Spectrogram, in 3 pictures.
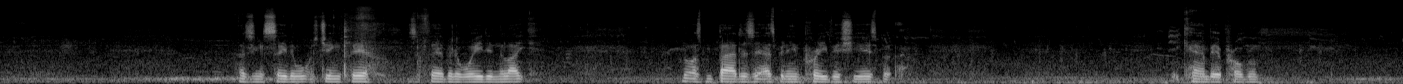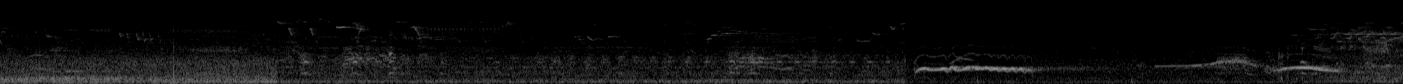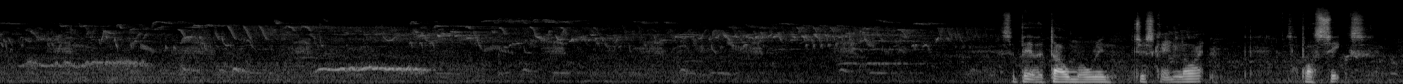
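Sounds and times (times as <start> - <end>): songbirds chirping: 0.0 - 42.0
waterfowl calling: 19.4 - 24.5, 25.9 - 35.8.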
